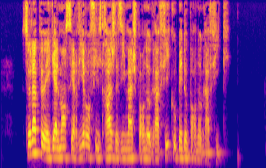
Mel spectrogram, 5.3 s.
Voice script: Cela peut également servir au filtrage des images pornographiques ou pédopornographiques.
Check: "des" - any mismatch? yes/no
no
